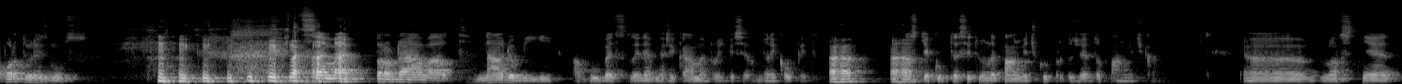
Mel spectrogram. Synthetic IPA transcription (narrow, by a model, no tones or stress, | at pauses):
opo̞ɾt̪unɪzmus | xt͡sɛmɛpɾo̞daːvat̪naːdo̞biːʔavuːbɛt͡slɪdɛmnɛɾɪkaːmɛpɾod͡ʒbɪsɪɦomɲɛlɪkowpɪt̪aɦa | ɦɾoscɛkup̚t̪ɛsɪt̪udlɛpaːnovɪt͡ʃkupɾot̪o̞ʒɛjɛt̪o̞paːnovɪt͡ʃka | vlast̪ɲɛ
